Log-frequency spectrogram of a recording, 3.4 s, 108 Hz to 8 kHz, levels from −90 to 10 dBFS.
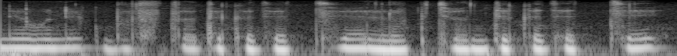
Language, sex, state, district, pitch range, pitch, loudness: Bengali, female, Assam, Hailakandi, 180-200 Hz, 190 Hz, -15 LUFS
